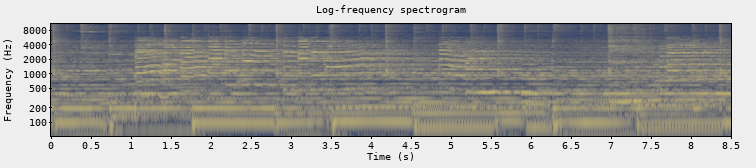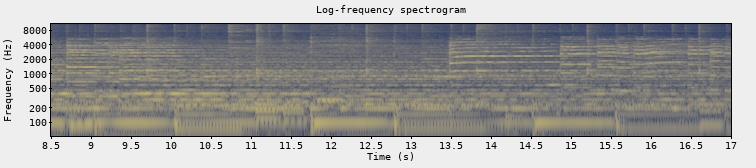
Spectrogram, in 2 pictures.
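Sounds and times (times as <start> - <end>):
music over loudspeakers: 0.0 - 17.0.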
